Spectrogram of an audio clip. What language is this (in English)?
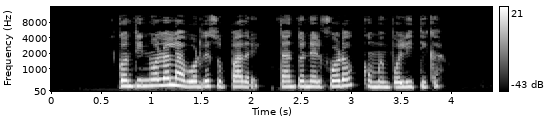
Spanish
